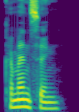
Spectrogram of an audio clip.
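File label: "commencing", British English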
